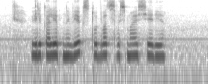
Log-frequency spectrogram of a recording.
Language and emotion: Russian, neutral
